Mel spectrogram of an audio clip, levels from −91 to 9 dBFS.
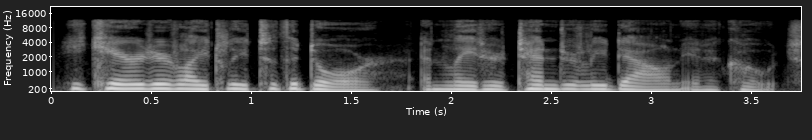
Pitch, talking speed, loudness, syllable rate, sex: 170 Hz, 240 wpm, -17 LUFS, 5.3 syllables/s, female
